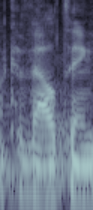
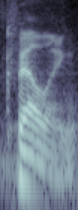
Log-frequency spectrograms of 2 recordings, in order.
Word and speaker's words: kvelling: you want some more cavelting, come and just give me a ring." It's pronounced Kvelling. Kvelling, Yes, excuse me.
